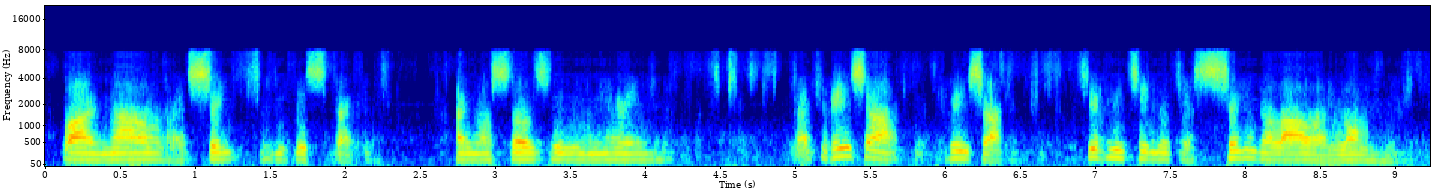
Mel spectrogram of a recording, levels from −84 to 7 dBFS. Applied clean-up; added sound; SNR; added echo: neural separator model SepFormer DNS4.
